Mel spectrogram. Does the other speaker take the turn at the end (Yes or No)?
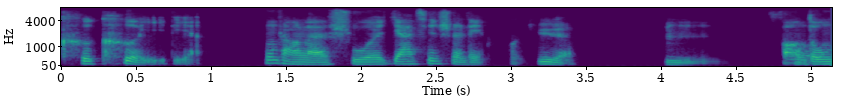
No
